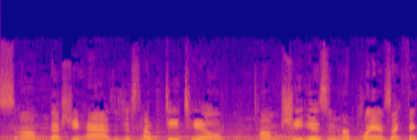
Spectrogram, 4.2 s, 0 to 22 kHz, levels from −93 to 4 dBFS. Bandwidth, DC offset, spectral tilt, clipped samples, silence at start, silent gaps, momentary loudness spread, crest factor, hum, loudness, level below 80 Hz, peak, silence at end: 16 kHz; under 0.1%; -4 dB/octave; under 0.1%; 0 s; none; 6 LU; 20 dB; none; -24 LUFS; -50 dBFS; -6 dBFS; 0 s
